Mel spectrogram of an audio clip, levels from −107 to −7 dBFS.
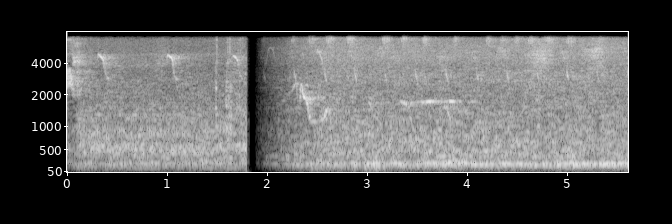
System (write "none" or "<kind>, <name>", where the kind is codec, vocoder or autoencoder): none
